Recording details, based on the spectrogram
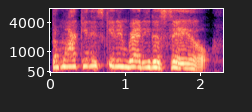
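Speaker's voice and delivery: softly spoken, secretive hush.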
